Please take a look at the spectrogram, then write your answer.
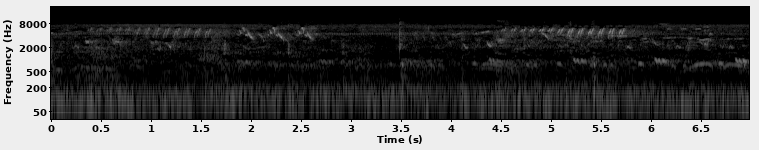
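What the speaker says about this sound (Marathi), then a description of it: "मस्त सकाळचे पक्ष्यांचे वगैरे आवाज तुम्ही ऐकतच असाल" Faint morning birds chirp and trill in quick repeated bursts at a Konkan farm, some distant, over a steady low background hum with insects buzzing.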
